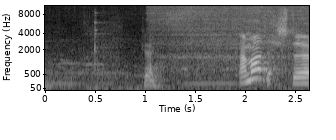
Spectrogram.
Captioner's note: sizzles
